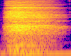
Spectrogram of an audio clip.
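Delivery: hard sigh through the nose; sharp frustrated exhale. A narrator's reading. Karkat venting at Solix, sharp exhale. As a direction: vent frustration in one breath. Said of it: "exhales sharply in an attempt to vent".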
